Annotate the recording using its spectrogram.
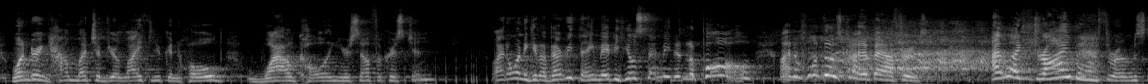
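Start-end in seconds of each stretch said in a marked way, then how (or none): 4.9-11.5 high, fast mock complaining, laughing; mock whiny believer. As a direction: parody a believer dodging the mission field. Mocks a reluctant believer's excuses.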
